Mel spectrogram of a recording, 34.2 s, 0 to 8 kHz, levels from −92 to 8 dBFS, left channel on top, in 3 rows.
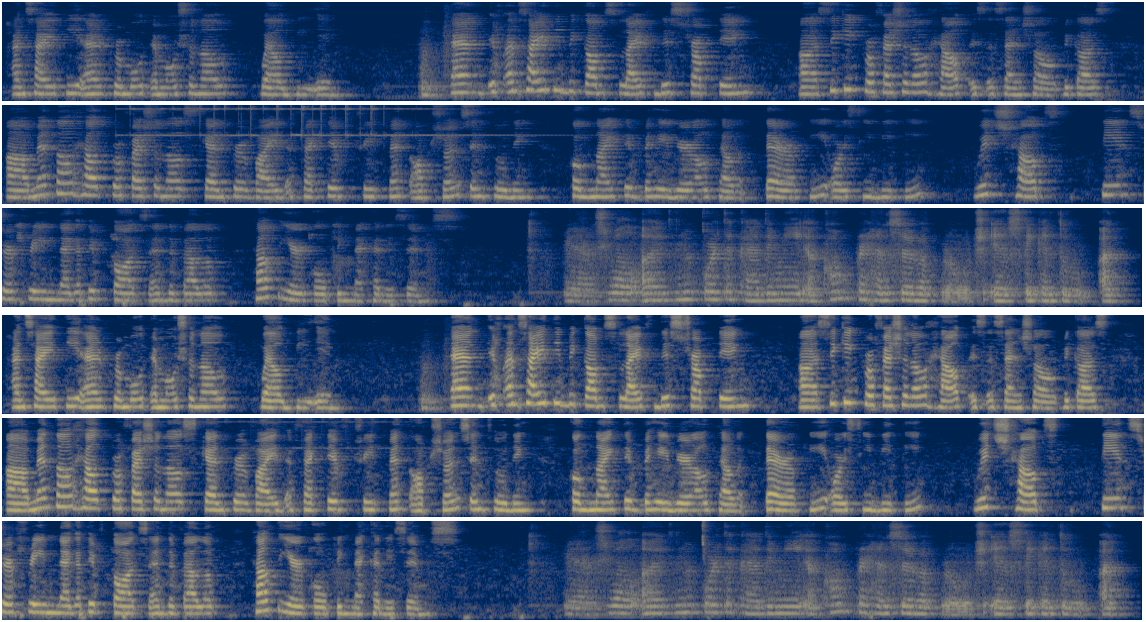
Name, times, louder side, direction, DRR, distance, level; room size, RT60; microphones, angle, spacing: voice 1, 0.1-2.3 2.6-3.4 4.5-7.5 8.0-11.0 11.5-16.7 17.1-20.6 21.1-21.8 22.4-25.0 25.4-27.3, right 8 dB, 65° right, 18 dB, 0.3 m, -24 dB
voice 2, 4.2-4.5 28.5-34.0, left 1 dB, 20° left, 3 dB, 1.6 m, -33 dB
sound 1, 10.9-11.0 12.6-16.5, left 14 dB, 90° left, 0.7 m, -43 dB
8.3 x 7.6 x 4.0 m, 0.43 s
head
